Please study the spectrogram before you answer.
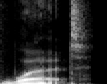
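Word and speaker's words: wort: After the rest, it's time to separate the sweet liquid, now called wart, pronounced wart, from the spent grains.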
